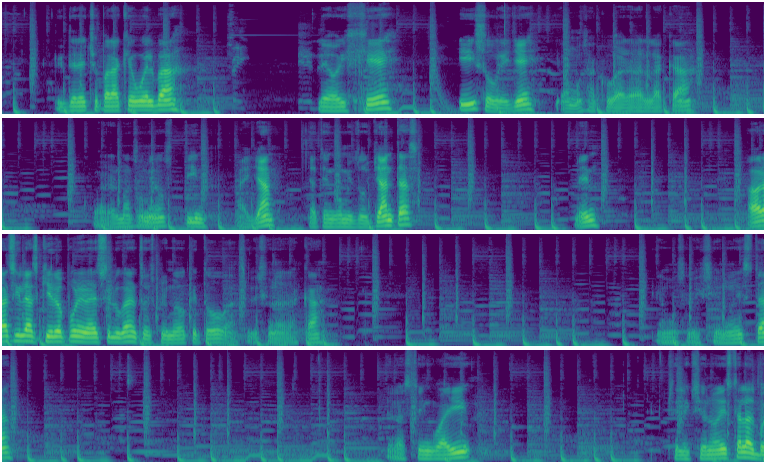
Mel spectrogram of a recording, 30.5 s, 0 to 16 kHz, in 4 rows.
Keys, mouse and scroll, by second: 0.3 right click, 3.6 g, 5.0 y, 9.4 click, 10.1-10.5 scroll down 2, 10.4-11.5 middle drag, 12.1 scroll down 1, 12.4-15.3 middle drag, 16.1 middle drag, 16.5 scroll down 1, 17.0 click, 21.8-24.9 scroll up 4, 24.9-26.2 middle drag, 29.0 shift+click.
